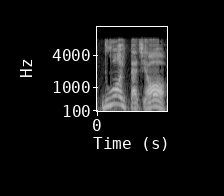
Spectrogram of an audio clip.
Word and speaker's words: 누워 있다: 됩니다 일어나다와 반대되는 말은 누워 있다지요 그래서 누워 있다 여기서는 발음이 된 소리 되기가 일어난다는 것을 기억하십시오 다시 한번 제가 두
